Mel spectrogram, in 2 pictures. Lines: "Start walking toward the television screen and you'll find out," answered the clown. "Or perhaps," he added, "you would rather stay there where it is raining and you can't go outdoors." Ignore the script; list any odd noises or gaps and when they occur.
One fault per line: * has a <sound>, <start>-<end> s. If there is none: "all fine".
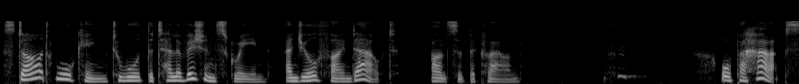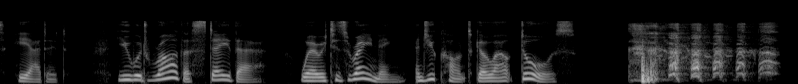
* has a sneeze, 6.0-6.5 s
* has a laugh, 14.3-15.8 s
